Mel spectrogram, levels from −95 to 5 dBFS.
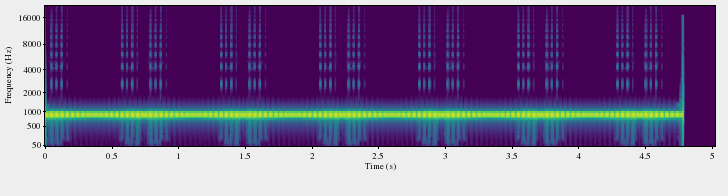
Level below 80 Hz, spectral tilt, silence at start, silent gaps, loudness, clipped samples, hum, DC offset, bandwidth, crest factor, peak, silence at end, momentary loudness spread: -68 dBFS; -2.5 dB/octave; 0 s; none; -8 LUFS; 0.5%; none; under 0.1%; 1.9 kHz; 8 dB; 0 dBFS; 0.25 s; 2 LU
